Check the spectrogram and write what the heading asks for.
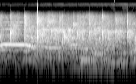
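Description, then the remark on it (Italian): An audience applauds a guest steadily for a few seconds, a dense wash of many hands clapping at once, with a few sharper claps standing out and a brief whistle-like tone at the start. “un applauso.”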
